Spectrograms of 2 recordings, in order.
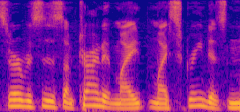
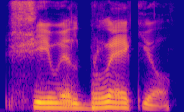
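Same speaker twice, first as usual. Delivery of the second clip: put-on terrible, unconvincing Russian accent; 3 semitones lower than usual. Joking after thanking someone for stopping by: terrible russian accent. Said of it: "That was terrible Russian accent there".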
